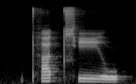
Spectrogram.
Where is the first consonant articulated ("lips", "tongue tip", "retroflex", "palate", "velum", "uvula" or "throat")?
lips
